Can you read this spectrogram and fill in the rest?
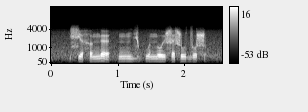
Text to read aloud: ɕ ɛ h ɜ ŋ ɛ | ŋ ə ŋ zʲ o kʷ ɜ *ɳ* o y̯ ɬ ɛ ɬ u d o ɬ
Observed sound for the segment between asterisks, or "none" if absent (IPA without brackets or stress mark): n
